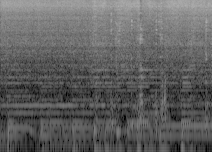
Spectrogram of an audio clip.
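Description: Spiced onion-tomato masala sizzling in oil in a steel kadhai while a steel spatula stirs and scrapes it, with red chilli powder just added. A steady frying hiss runs throughout, with a few short scrapes of the spatula against the pan.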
